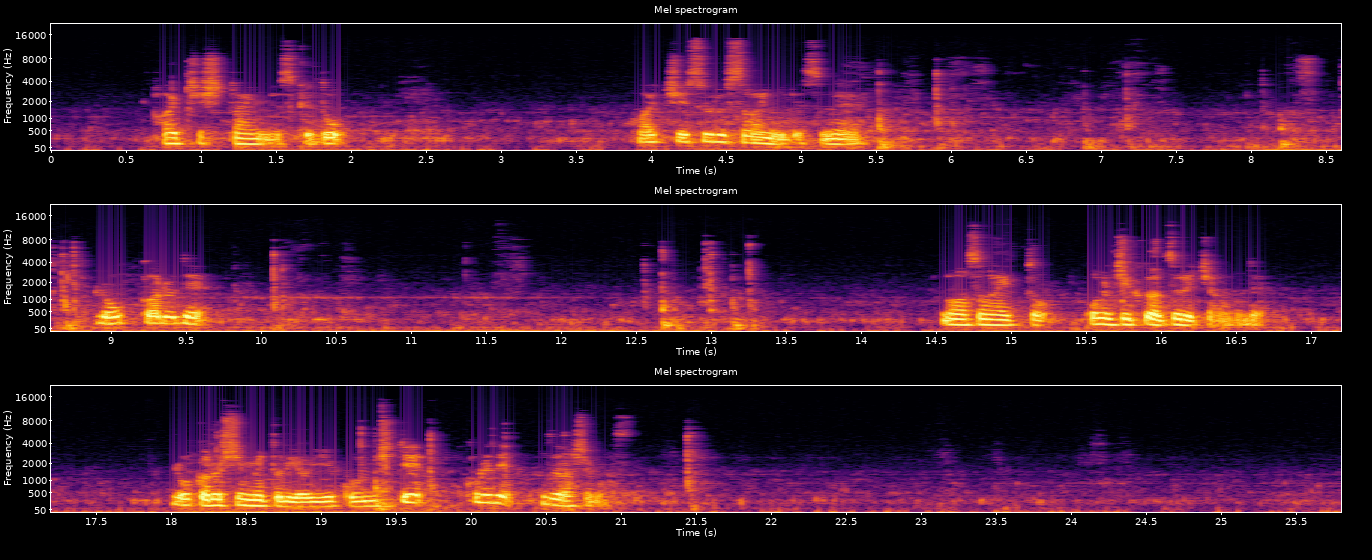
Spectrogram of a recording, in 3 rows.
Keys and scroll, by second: 13.0 x.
